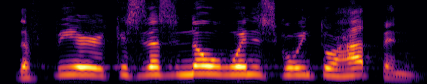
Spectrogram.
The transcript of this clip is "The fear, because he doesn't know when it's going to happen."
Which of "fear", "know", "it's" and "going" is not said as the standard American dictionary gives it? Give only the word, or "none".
none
